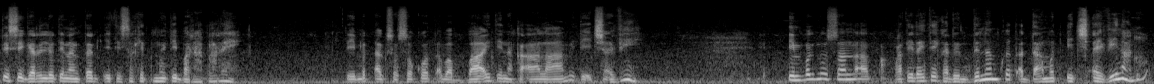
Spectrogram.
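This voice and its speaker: A man's voice: medium pitch, animated, brisk, lightly acted. Blunt Ilocano man acting a nosy friend, faint noise. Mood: blunt, concerned. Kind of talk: Ilocano radio-style drama acting.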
